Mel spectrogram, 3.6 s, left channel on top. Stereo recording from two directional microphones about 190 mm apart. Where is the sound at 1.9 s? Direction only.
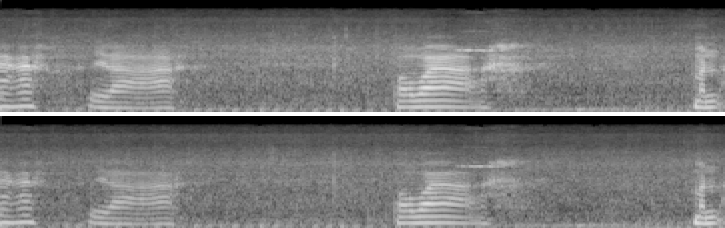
10° right (ahead or behind).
